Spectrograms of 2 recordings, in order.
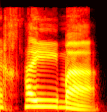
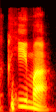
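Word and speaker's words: خيمة: মানে লোগাতুল আম্মিয়াতে বলে খিমা শুনছেন না সবাই শব্দটা খিমা আপনারা শুনে খিমাতে থাকতেছি এই খিমা হচ্ছে বেসিক্যালি খাইমা এটার ক্লাসিক্যাল উচ্চারণ হচ্ছে খাইমা কিন্তু ওরা যখন পথ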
